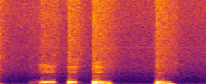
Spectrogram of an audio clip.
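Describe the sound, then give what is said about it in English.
Someone clears their throat in four short, low, voiced bursts with brief pauses between them, the last coming after a longer gap. No speech is heard. “Sorry, I have to keep clearing my throat.”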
